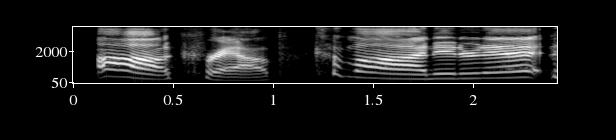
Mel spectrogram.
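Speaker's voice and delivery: usual speaking voice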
